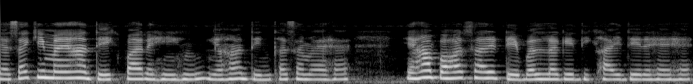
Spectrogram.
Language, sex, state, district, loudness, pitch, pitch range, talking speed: Hindi, female, Bihar, Katihar, -15 LUFS, 240 Hz, 230-275 Hz, 180 wpm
